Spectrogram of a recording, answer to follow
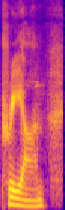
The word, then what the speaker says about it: prion: the term prion and he actually pronounces it pre on um in 1982 and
